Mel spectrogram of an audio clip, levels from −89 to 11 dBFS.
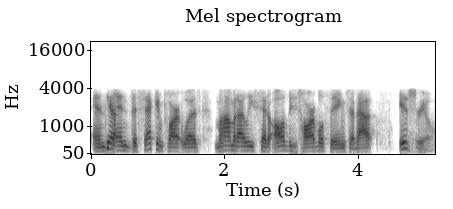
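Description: Throughout the speech, the G.729 codec shapes the sound. The line band runs from about 200 Hz to 3.7 kHz, so the speech sounds thin and boxed in, and the codec damage is plainly audible as a rough, slightly synthetic grain. That fits an 8 kbit/s G.729A coder, which rebuilds each 10 ms frame from a vocal tract filter, a pitch predictor and a handful of pulses rather than sending the waveform itself.

VoIP packet loss concealed by the speech codec occurs twice. The first runs from 2.99 to 3.12 s, right after "said all" and before "horrible things". About 100 ms of audio is missing, which points to five lost packets. The decoder fills the gap by extending its last pitch and filter settings at falling gain, producing a stretched sound that fades. Because each frame depends on the one before, the speech stays weak or distorted past the gap. The second loss runs from 4.79 to 5.12 s, where about 80 ms is missing, consistent with four packets. 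It shows the same fading concealment, followed by a recovery that lasts into the clip's final moments.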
